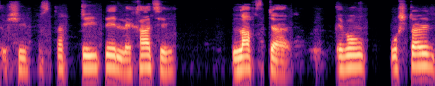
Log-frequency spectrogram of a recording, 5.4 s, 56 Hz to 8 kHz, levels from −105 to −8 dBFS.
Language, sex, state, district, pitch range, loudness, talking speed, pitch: Bengali, male, West Bengal, Dakshin Dinajpur, 155-170 Hz, -20 LUFS, 110 wpm, 160 Hz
